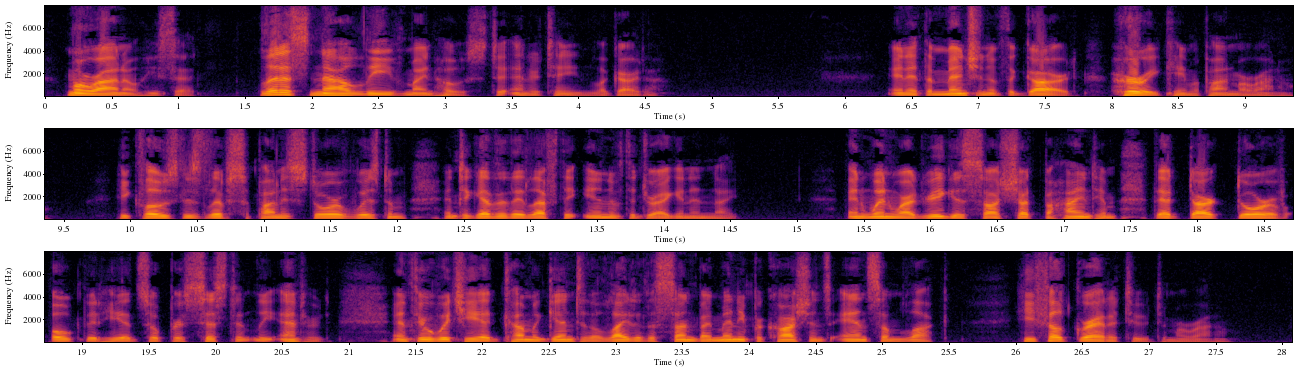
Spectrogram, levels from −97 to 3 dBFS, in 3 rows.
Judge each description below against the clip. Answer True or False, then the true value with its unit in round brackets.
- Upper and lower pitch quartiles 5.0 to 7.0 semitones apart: False (4.2 semitones)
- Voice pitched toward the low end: True (105 Hz)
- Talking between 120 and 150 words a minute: False (185 wpm)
